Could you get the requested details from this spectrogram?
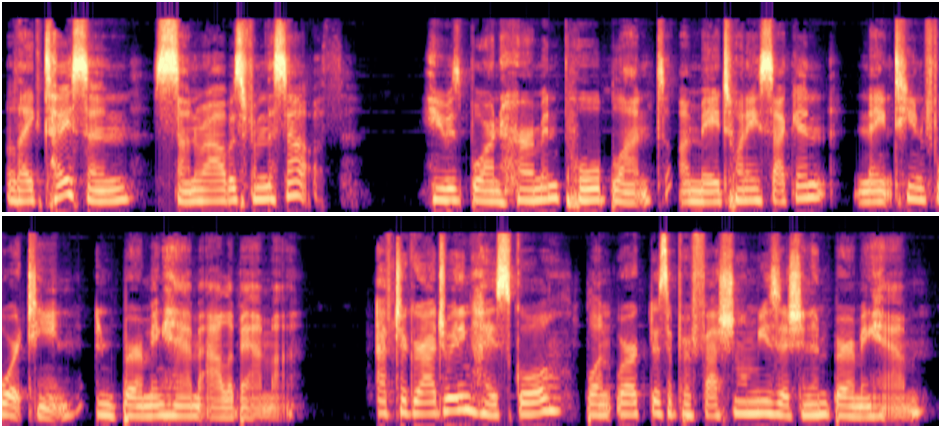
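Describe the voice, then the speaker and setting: As the podcast host, a woman reads scripted narration at normal speed in a fairly low, mellow voice. The audio is dry and close-miked, with very little room sound.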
